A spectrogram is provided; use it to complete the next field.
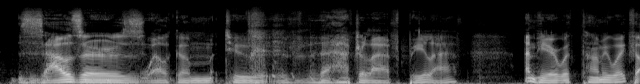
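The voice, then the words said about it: Hoarse, raspy voice. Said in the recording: “I like my voice today... I screamed... just a little bit of hoarseness... a little bit of yeehaw in there... a little bit of like rasp”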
